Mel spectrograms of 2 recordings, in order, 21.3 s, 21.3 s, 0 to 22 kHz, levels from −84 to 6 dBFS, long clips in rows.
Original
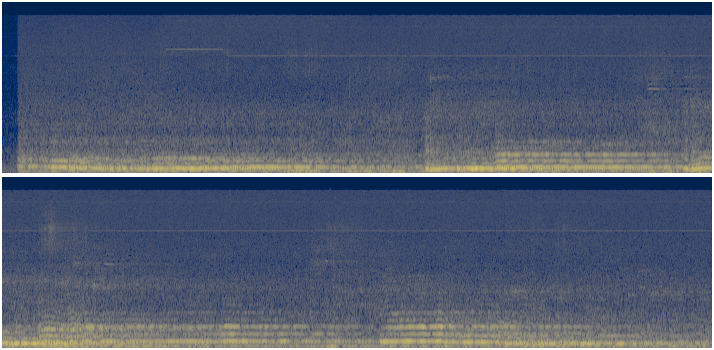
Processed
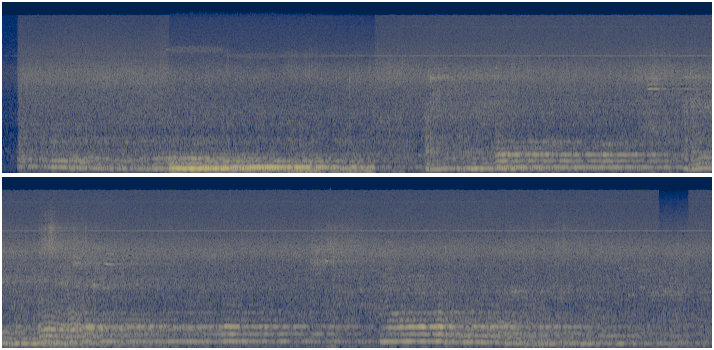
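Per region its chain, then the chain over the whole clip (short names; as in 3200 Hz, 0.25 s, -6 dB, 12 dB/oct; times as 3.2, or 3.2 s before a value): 2.5–5.6 tone controls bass +13 dB, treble -4 dB + Doppler distortion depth 0.15 ms
20.5–20.95 air absorption 60 m + fast leveller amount 50%
whole clip: HPF 890 Hz 6 dB/oct; bell 3700 Hz +13 dB 1.3 oct; gain +2.5 dB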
